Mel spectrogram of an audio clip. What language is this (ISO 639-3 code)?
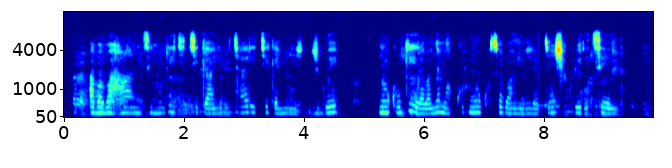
kin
